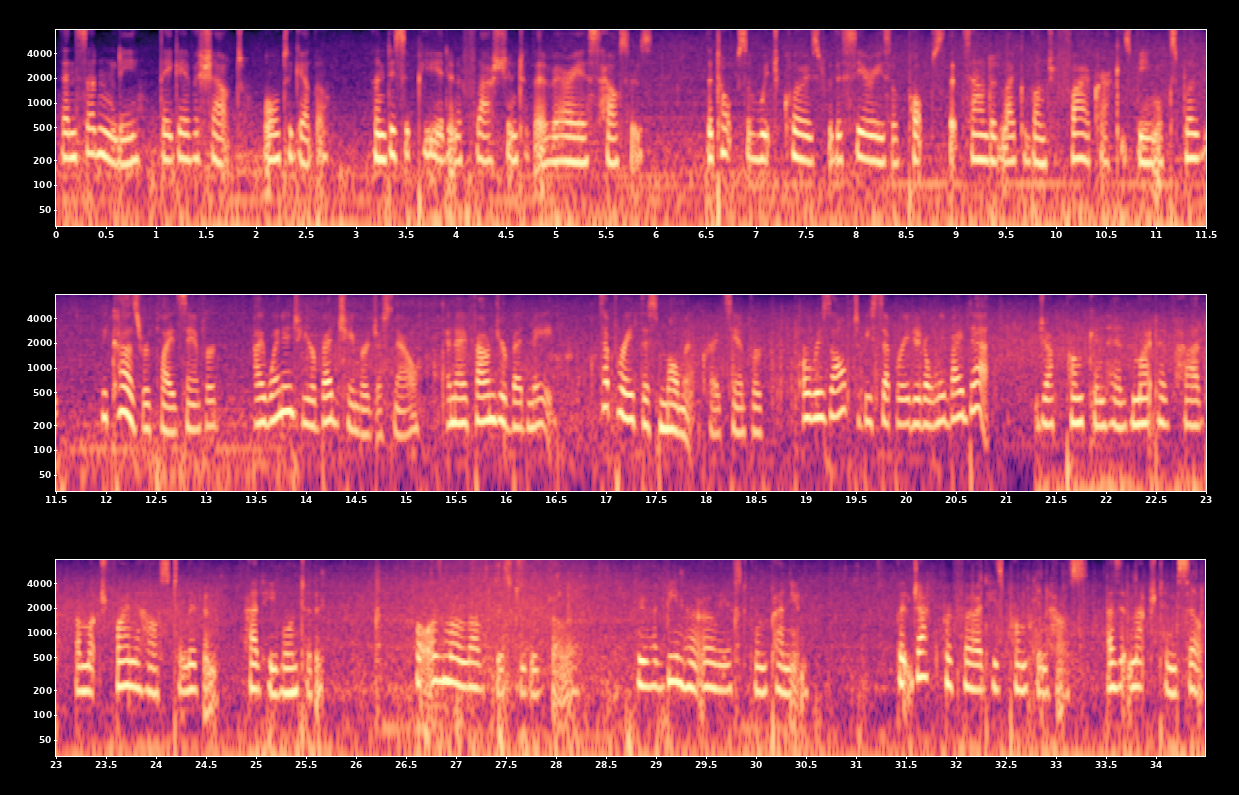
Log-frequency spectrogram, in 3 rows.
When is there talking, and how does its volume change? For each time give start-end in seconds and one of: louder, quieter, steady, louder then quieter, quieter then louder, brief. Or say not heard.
0.0-34.4 steady.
